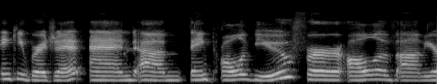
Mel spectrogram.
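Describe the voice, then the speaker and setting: The tone is bright and sharp, with an American accent. Delivery comes at a moderate pace with fairly even intonation. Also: woman. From Boston, Massachusetts, US. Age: 20s. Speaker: nonprofit founder. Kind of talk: webinar presentation.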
